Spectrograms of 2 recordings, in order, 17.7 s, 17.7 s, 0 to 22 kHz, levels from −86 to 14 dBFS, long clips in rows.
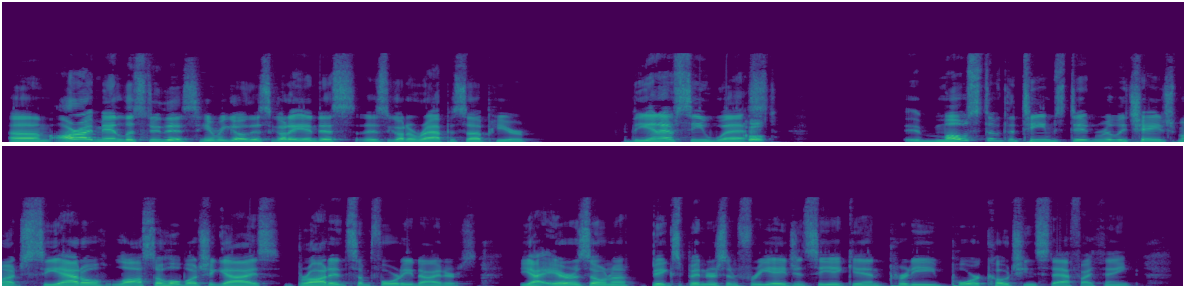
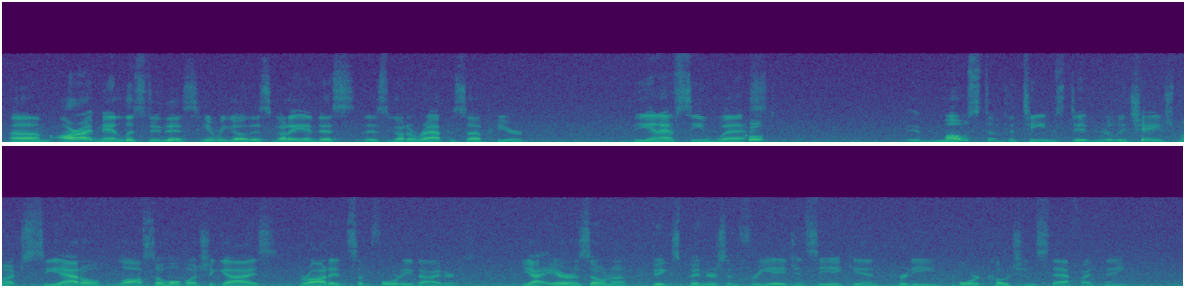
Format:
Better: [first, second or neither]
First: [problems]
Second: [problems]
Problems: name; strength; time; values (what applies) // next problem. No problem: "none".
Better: first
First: none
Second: hiss; noticeable; throughout; 15 dB below the speech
